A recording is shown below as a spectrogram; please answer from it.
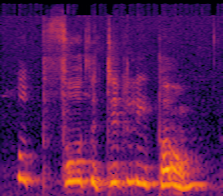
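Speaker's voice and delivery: very high, small squeaky voice; tiny piglet talking up to his friend; Piglet's squeak. Acted. Piglet correcting Pooh, tiny squeaky voice.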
